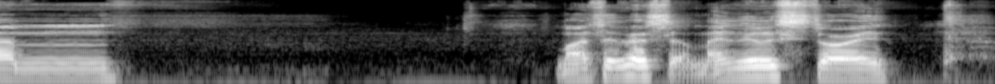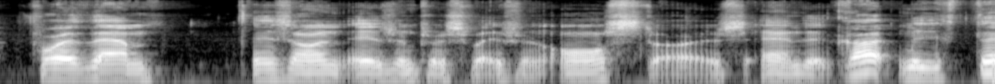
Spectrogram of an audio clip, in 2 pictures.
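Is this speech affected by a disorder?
Yes: tongue cancer surgery; glossectomy, tongue cancer, graft reconstruction, surgery only, no radiation; voice affected since surgery, tongue movement and swallowing painful, breathing unobstructed.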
